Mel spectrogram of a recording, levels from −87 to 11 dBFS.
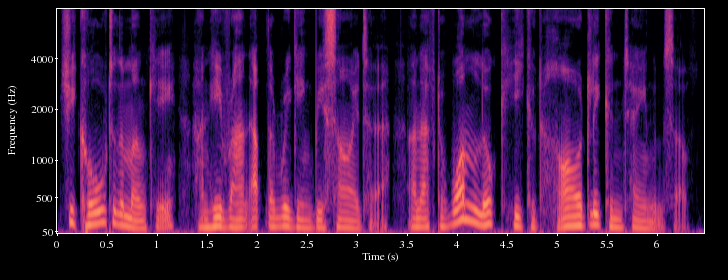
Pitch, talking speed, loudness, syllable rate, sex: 115 Hz, 205 wpm, -19 LUFS, 5.5 syllables/s, male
